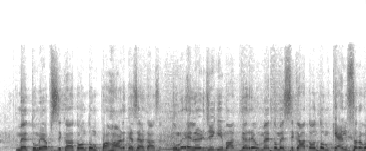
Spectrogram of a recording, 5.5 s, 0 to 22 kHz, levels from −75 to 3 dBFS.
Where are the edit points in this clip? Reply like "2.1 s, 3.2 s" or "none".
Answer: 2.4 s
